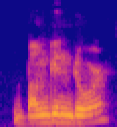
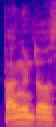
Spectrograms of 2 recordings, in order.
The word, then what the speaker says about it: Bungendore: So I'm going to try my best to pronounce the name of the town you were born in. But sure. Is it Bungendore? That's good. Bungendore's the, yeah, Bungendore.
